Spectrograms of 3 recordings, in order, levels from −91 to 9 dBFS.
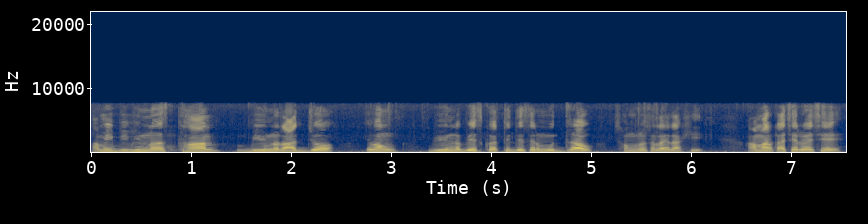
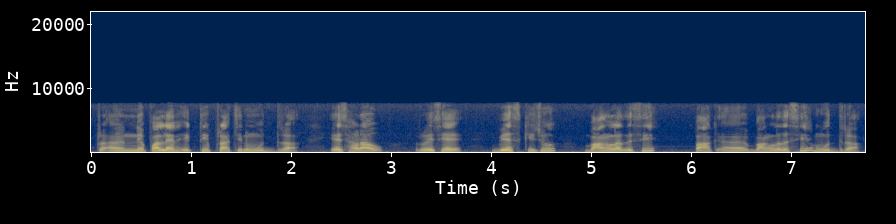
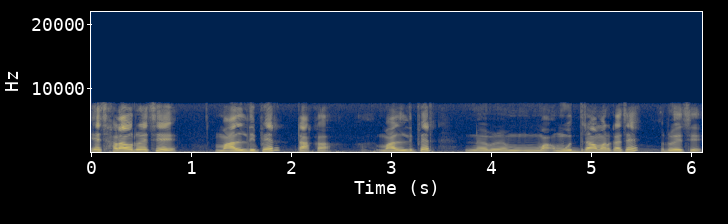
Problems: none marked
